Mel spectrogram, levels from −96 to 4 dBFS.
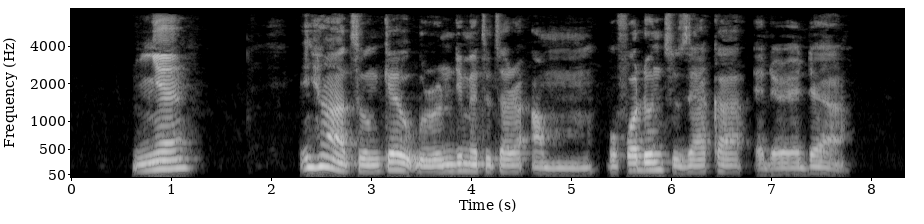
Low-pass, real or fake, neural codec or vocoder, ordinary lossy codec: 7.2 kHz; real; none; MP3, 64 kbps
